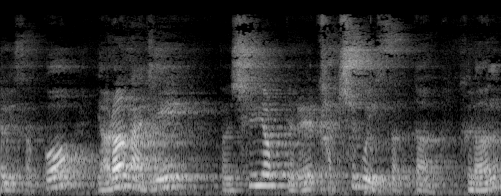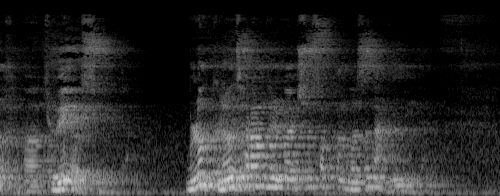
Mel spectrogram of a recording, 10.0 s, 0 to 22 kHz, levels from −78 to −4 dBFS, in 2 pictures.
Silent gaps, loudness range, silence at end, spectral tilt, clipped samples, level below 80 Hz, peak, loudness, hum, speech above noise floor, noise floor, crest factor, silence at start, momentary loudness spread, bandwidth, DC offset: none; 6 LU; 0.1 s; -4.5 dB/octave; under 0.1%; -54 dBFS; -2 dBFS; -24 LUFS; none; 25 dB; -50 dBFS; 24 dB; 0 s; 14 LU; 16.5 kHz; under 0.1%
